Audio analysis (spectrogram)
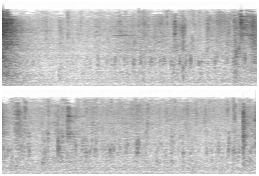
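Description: Pot of red beans with peppers bubbling steadily on the stove, a continuous close, moderately loud simmering patter with small pops throughout and no talk.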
